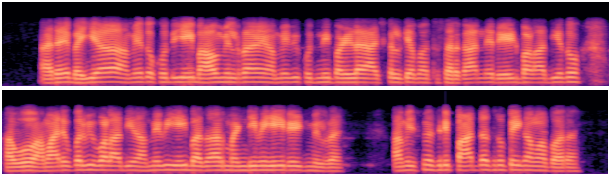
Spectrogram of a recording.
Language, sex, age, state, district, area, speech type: Hindi, male, 18-30, Madhya Pradesh, Jabalpur, urban, conversation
